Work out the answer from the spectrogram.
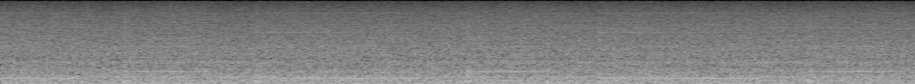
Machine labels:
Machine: slide rail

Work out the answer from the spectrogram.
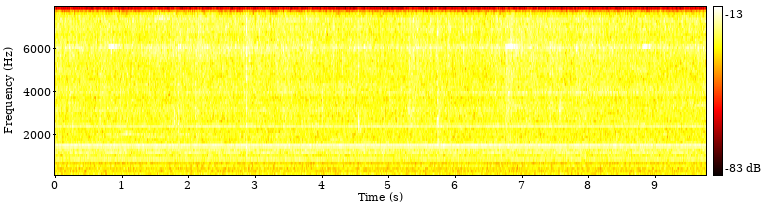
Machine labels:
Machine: pump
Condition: abnormal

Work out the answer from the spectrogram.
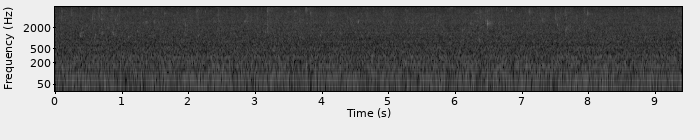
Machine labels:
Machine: pump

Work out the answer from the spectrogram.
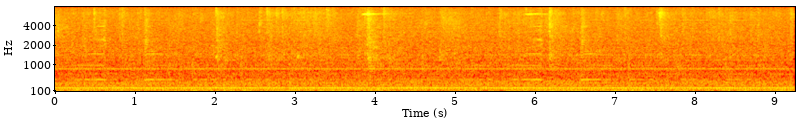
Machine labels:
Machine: slide rail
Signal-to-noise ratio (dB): -6 dB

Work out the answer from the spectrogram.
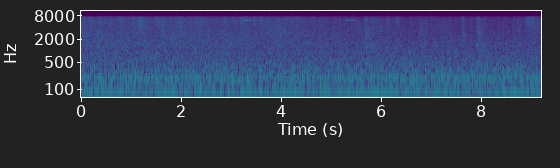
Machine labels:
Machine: fan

